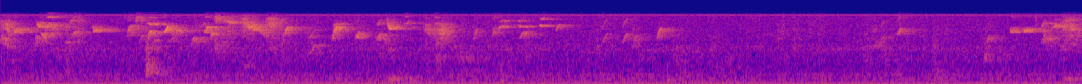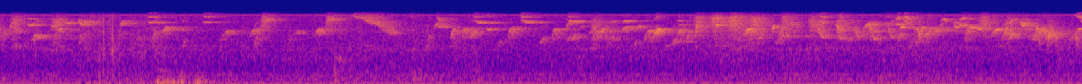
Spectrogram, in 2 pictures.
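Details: Pet European goldfinch, subspecies balcanica, kept caged: scattered high, sharp twittering chirps in quick irregular bursts, with a quieter stretch in the middle and a brief low thump.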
